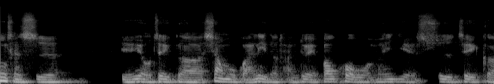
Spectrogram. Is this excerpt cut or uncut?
uncut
